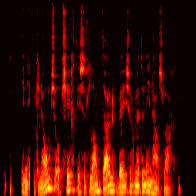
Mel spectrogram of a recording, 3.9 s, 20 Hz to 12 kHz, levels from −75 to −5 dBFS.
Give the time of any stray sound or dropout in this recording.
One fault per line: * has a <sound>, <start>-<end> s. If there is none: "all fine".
* has a dropout, 0.6-0.7 s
